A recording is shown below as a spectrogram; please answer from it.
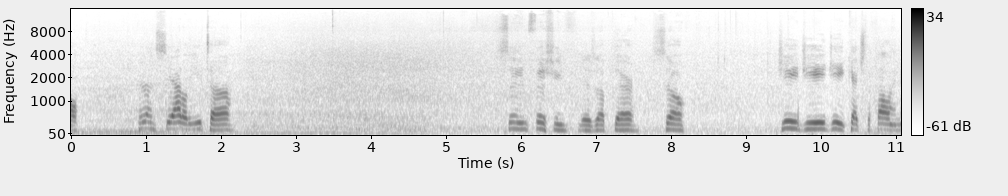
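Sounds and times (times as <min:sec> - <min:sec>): cars passing on wet street: 0:00.0 - 0:11.0.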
